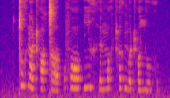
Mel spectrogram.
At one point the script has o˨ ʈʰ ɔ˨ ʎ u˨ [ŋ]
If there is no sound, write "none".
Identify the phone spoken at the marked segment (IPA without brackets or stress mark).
x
